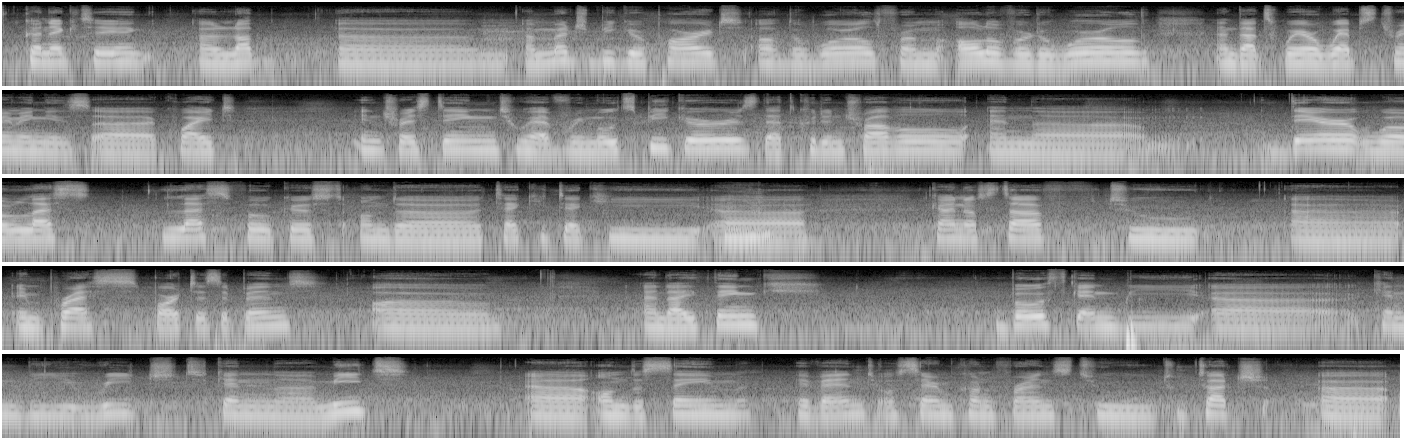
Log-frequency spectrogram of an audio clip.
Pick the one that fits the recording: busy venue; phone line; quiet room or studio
busy venue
